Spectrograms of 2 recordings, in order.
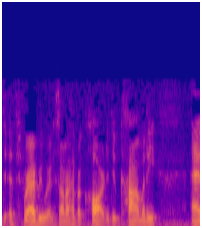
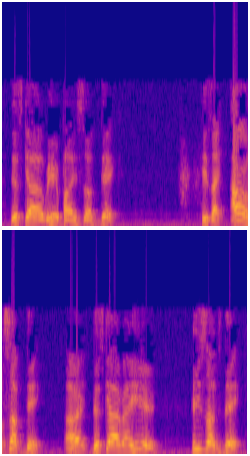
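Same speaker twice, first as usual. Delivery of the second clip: loud, high, hammed-up street heckler; mocking bus guy; 5 semitones higher, 6 dB louder than usual. Toothless man on the bus taunts comedian, loud mock heckling. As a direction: play the toothless guy jeering at a stranger.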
